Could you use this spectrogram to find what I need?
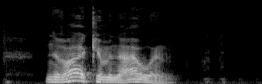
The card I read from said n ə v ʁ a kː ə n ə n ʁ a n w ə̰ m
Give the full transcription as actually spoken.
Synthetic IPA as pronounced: n ə v ʁ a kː ə m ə n ʕ a w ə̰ n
